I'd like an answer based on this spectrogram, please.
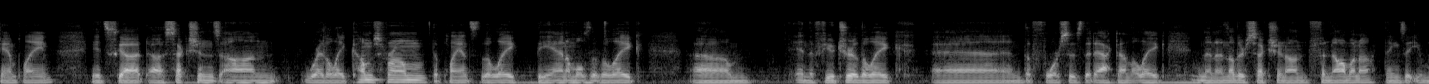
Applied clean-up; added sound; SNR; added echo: neural separator model SepFormer DNS4.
